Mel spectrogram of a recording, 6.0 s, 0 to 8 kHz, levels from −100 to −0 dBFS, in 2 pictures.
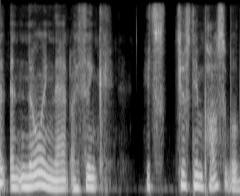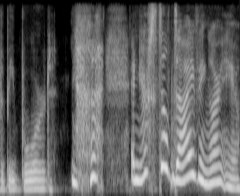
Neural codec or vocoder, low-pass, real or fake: codec, 16 kHz, 4.8 kbps, FACodec; 7.2 kHz; fake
